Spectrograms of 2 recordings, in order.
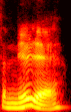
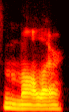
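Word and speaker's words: Muller: Now, in supporting Diamond Dave's argument, because he keeps mentioning Hermann Josef Müller, or he was actually American, so I shouldn't give him the Germanic pronunciation. Hermann Joseph Müller, right?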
